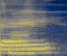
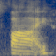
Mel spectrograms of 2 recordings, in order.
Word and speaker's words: Faye: Hi, Harry's Faye. Mom. Yeah. It's pronounced Faye. I'm sorry, Faye. I thought it was Phi.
